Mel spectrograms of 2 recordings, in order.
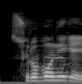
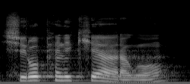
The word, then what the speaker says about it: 시로페니키아: 오늘의 복음은 수로보니게 여인의 믿음에 관한 말씀입니다. 한 이방 여인이 예수님을 찾아와 도움을 구합니다. 우리가 지금 보고 있는 한글 개역 개정에는 수로보니게라고 번역되어 있지만 좀 더 정확하게는 시로페니키아라고 읽어야 합니다.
